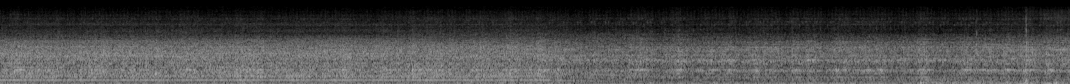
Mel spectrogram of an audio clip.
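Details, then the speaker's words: Fiat engine after a timing belt change, warm and idling: a dry, raspy scrape over a steady idle, coming from the timing belt area. The cause is unknown; the noise appears only when warm at idle. "Vamos a escuchar de nuevo el sonido. Es como si algo raspara."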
